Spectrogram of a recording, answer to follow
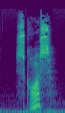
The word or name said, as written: skrås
